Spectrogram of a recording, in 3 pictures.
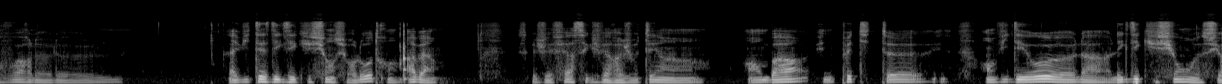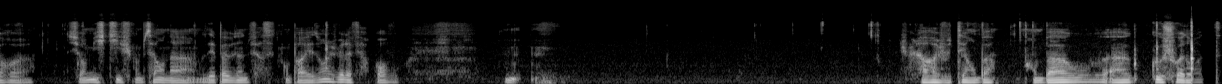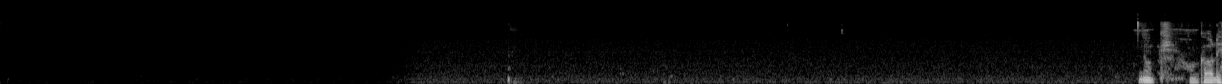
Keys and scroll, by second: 0.5 typing, 30.7 typing.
